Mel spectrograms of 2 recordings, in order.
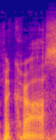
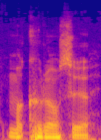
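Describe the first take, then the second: First: It is said with English pronunciation. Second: It is said with Japanese pronunciation. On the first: "So it's Macross" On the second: "if I wanted to say it like the Japanese"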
